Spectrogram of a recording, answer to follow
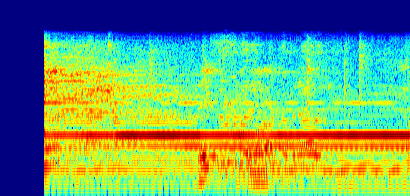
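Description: A held electric guitar chord ringing steadily through the amplifiers, starting abruptly just under half a second in. A voice talks over it from about halfway through.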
